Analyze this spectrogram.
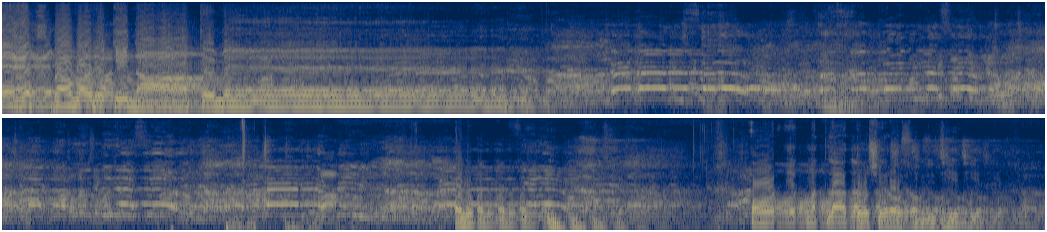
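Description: A man recites in a long, drawn-out singing voice through a microphone and loudspeakers.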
